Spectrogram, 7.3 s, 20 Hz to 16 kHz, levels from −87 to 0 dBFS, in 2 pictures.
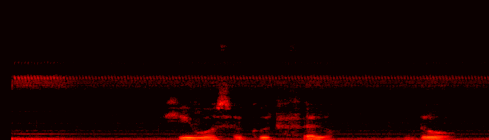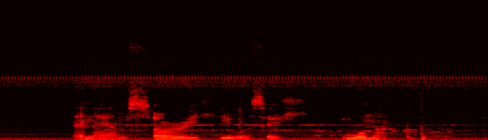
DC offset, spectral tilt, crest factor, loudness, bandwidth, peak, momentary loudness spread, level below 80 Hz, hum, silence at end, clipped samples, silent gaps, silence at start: under 0.1%; -5 dB/octave; 20 dB; -52 LUFS; 11 kHz; -32 dBFS; 19 LU; -74 dBFS; none; 0 s; under 0.1%; none; 0.1 s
